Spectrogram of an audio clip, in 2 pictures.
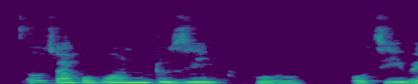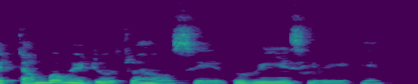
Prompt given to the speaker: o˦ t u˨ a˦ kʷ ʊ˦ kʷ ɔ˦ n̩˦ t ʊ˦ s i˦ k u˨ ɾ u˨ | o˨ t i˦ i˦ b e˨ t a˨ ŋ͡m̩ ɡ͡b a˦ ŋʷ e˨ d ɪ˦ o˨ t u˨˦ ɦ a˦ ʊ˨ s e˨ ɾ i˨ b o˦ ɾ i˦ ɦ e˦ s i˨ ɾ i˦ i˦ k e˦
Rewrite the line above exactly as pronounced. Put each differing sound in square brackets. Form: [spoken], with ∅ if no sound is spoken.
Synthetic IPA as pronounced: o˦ t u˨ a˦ kʷ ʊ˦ kʷ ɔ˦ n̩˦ [d] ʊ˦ [z] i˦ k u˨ ɾ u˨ | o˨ t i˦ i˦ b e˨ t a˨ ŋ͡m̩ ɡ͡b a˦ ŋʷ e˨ d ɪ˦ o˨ t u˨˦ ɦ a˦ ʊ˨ s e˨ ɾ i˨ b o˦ ɾ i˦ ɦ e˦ s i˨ ɾ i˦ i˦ k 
